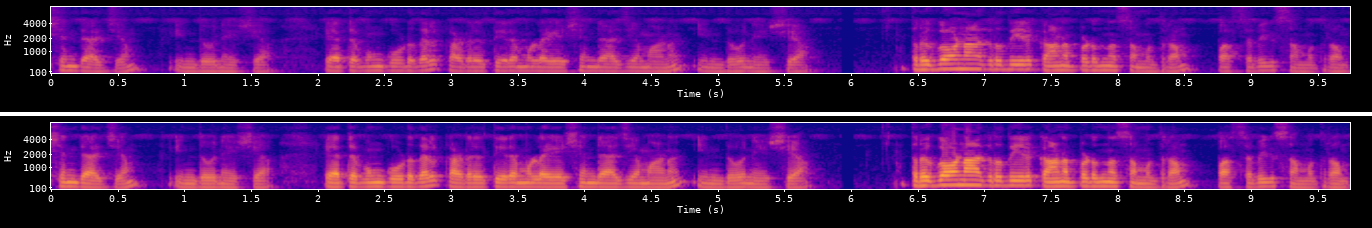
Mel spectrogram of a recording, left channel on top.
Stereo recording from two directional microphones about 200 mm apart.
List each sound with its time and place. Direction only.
0.0 s speech: 45° right (ahead or behind)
